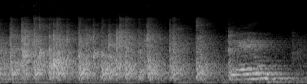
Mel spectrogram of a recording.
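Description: Hand clapping, a steady series of close, sharp claps with a brief pause, then a voice speaking at the end.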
